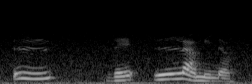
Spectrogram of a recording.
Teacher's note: Dentro de las líquidas dijimos que también estaban las laterales, que se producen con el cierre de la lengua contra el paladar, de modo tal que el aire fluye por ambos lados de la lengua.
